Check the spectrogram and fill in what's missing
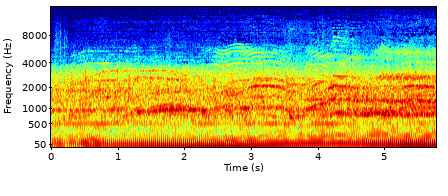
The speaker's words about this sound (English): then the trailer ends as the camera moves up to reveal a creepy-looking gas mask, all while the sounds of audience applause mix with the horrifying cries of children.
